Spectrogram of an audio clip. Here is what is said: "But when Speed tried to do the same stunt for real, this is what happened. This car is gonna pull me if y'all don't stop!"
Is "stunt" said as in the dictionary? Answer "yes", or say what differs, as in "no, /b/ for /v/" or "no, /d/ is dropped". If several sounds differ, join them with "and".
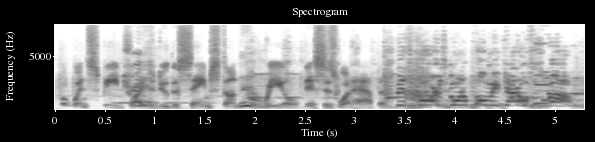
yes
